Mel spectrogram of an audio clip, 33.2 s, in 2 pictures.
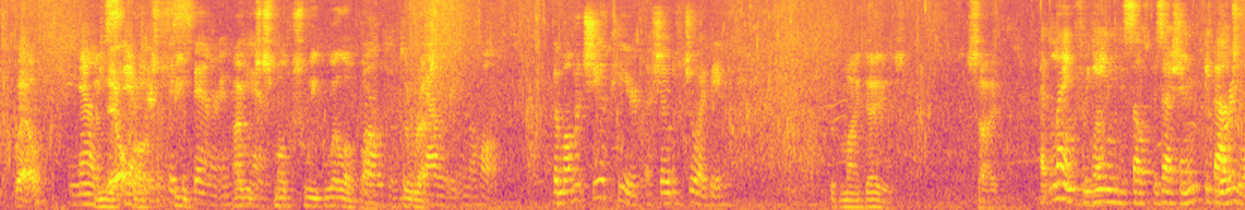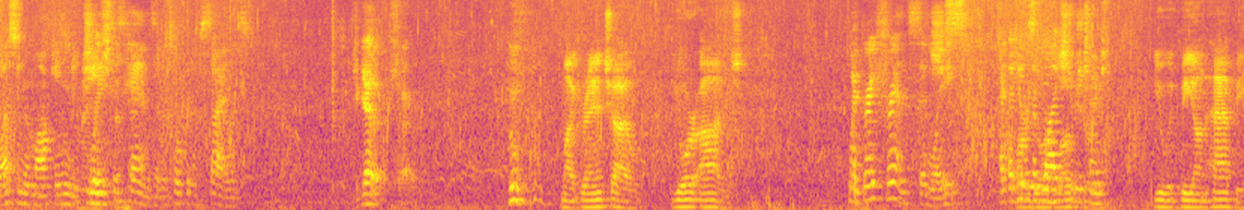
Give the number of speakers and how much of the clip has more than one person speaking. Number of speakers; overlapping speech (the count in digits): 4, about 29%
